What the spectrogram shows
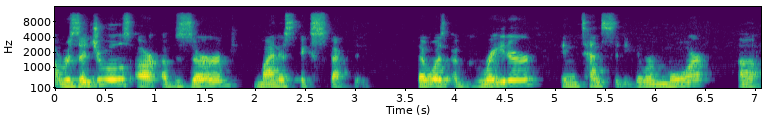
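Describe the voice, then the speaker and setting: A man teaching statistics in a casual, self-deprecating way, with many fillers, his voice going hoarse. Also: a little high, a bit bright, poor audio. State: losing his voice. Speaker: statistics instructor. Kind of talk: screen-share lecture.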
